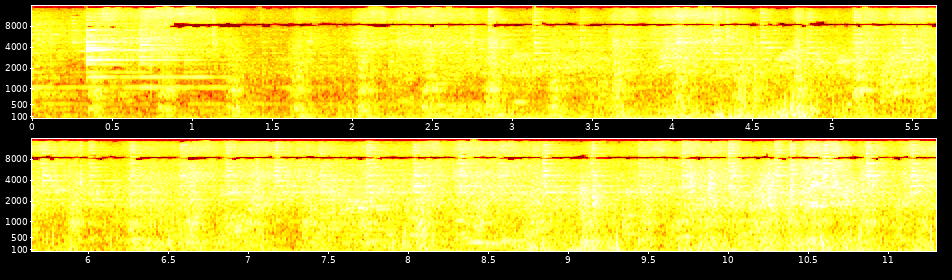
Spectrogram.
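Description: A steam locomotive chuffs rhythmically as it rolls slowly past.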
